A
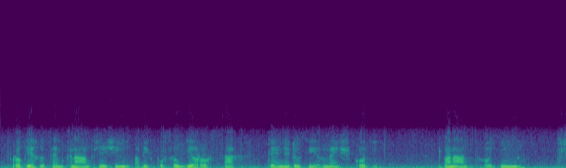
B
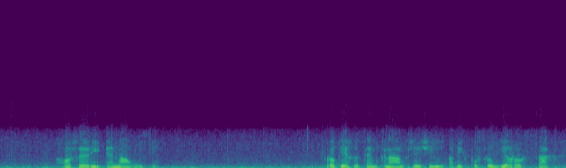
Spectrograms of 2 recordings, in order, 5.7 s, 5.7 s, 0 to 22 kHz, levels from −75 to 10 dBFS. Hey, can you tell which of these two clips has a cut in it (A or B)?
A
